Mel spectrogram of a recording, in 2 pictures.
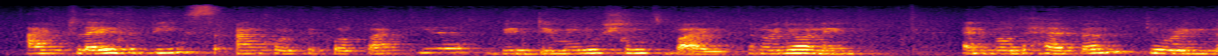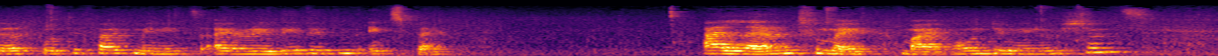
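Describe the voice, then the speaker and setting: A woman with a fairly high pitch talks at a moderate pace with ordinary pitch variation. Noticeable background noise and audible room echo surround her voice. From Czech Republic. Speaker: recorder teacher and performer. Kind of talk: conference lecture. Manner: halting, with fillers and repetitions.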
